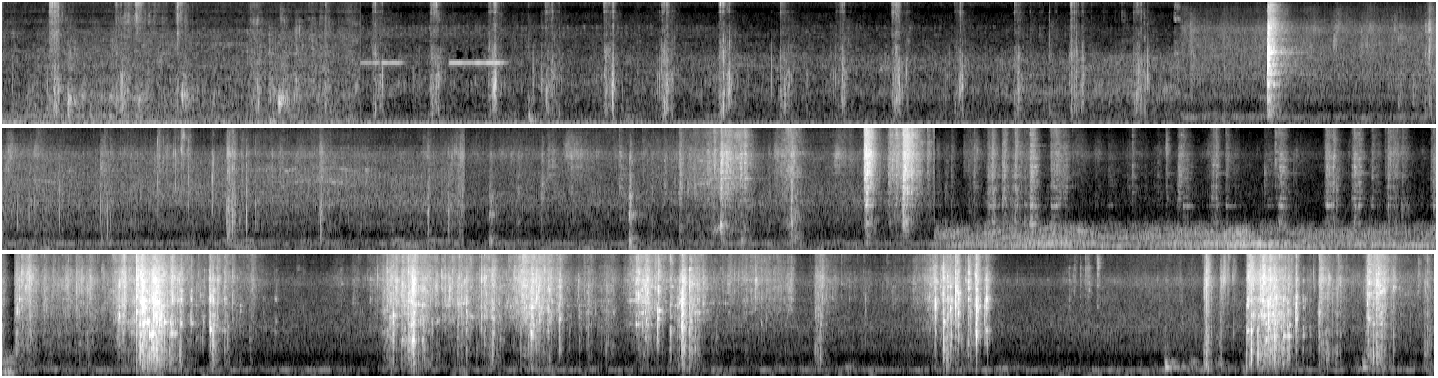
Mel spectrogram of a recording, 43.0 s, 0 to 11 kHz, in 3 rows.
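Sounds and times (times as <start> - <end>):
low rumble: 0.0 - 19.0, 23.6 - 28.8.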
